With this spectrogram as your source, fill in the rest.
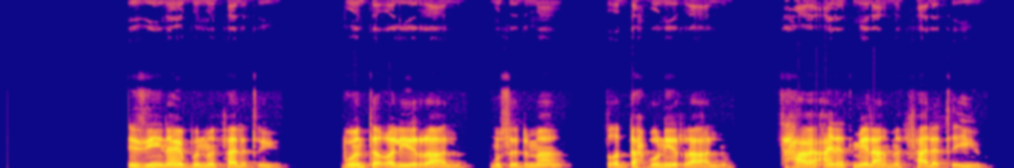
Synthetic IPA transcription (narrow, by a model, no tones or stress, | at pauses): ʔɨzinajbunmɐfalɐt̪ʼiɨjːu | bnt̪ʰɐχʼɐ̰lijɪɾaa̰lːo | musṵd̪ɨmːa | z̥ɨχʼɨd̪ːaħbunjɪɾa̰ʔa̰lːo | sɐħaβajʕa̰jnɐt̪melamɐfalɐt̪ʼiɨjːu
